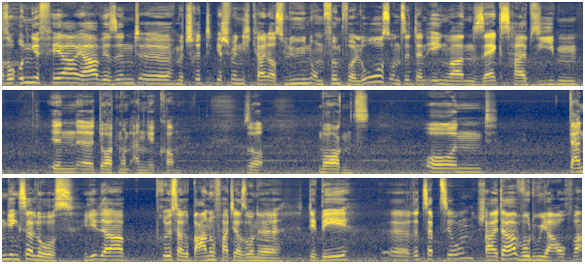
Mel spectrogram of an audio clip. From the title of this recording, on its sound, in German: Live von der Autobahn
